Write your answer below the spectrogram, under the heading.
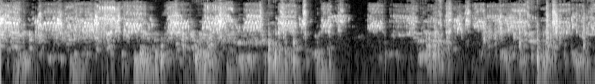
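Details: Budgerigar mating call to prompt breeding: choppy bursts of grating chatter alternating with short quiet gaps, including a near-silent break around the middle, then dense warbling again.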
